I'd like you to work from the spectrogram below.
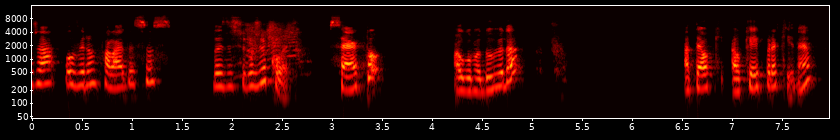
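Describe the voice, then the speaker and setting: A woman teaches a live online drawing class in a chatty, playful way, laughing at her own slips and making self-deprecating asides. Her voice is a little high and the sound is lo-fi.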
